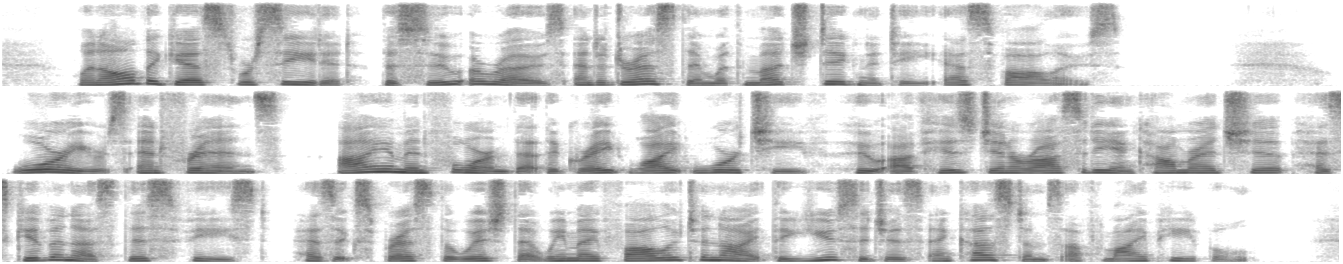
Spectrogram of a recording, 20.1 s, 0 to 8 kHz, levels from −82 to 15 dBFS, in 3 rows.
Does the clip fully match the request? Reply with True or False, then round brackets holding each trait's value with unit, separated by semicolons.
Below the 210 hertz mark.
True (185 Hz)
